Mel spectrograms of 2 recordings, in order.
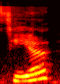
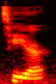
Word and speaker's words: Teaya: And what I wanted to tell you is you're saying my name right. It's Teaya. It's just spelled differently because my mom's just, she wanted to be different, I guess. But I just wanted to tell you that. You're saying it right. It's Teaya. Well, actually, it's Teaya, not Tia. Teaya.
